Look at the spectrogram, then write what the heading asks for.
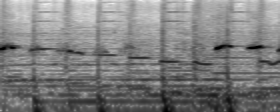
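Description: A person whistles a tune, clear bright notes that glide and waver in pitch over a steady, evenly spaced tapping beat, with no speech.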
